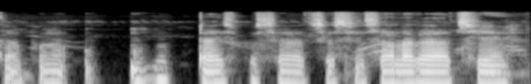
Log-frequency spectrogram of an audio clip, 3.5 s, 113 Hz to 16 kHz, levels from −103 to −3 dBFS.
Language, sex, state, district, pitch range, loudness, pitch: Bengali, male, West Bengal, Purulia, 115-130 Hz, -15 LUFS, 120 Hz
